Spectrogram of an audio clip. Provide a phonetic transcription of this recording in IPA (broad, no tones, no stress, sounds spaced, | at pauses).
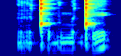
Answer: r ə ǃʼ ə b u m ə ǃʼ e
